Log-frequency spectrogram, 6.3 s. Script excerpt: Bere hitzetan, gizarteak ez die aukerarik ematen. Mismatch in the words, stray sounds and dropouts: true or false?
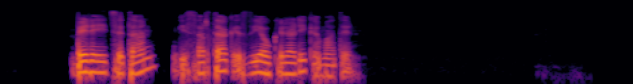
false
